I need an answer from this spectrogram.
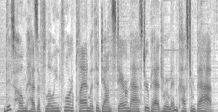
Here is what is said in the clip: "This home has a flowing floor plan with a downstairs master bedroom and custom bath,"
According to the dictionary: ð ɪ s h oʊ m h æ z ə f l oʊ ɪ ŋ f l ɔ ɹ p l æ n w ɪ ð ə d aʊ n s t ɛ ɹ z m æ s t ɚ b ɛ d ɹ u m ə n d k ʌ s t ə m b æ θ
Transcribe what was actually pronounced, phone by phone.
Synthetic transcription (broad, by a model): ð ɪ s h oʊ m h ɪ z ə f l oʊ ɪ ŋ f l ɔ ɹ p l æ n w ɪ ð ə d aʊ n s t ɛ ɹ m æ s t ɚ b ɛ d ɹ u m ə n k ʌ s t ə m b æ θ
